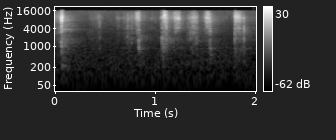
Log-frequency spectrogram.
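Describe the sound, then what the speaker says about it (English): Tarot cards are shuffled close by, a quiet series of brisk papery riffles and flicks in uneven bursts. "Not sure if I'm shuffling on camera or not."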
